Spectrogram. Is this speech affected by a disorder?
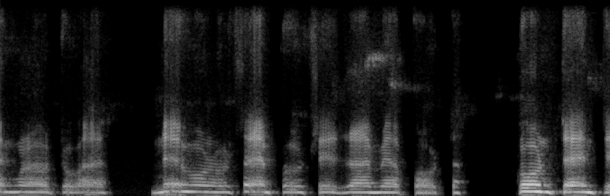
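Yes: amyotrophic lateral sclerosis; still speaks.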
